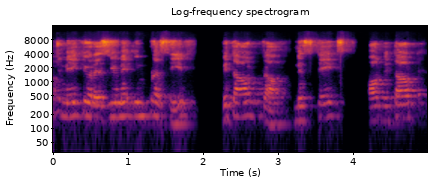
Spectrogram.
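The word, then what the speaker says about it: résumé: organization is a resume, and it's pronounced as resume. Resume is another English word. It's a verb meaning to restart an activity. Example, let's resume the class.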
